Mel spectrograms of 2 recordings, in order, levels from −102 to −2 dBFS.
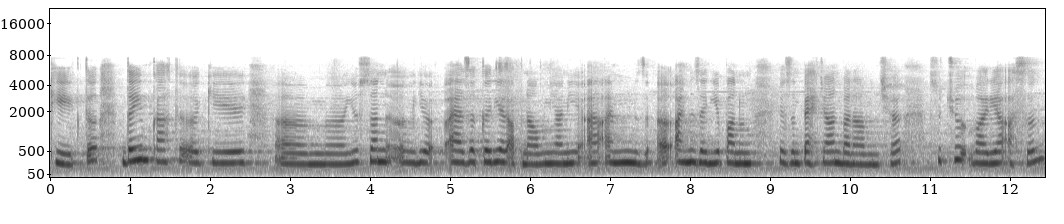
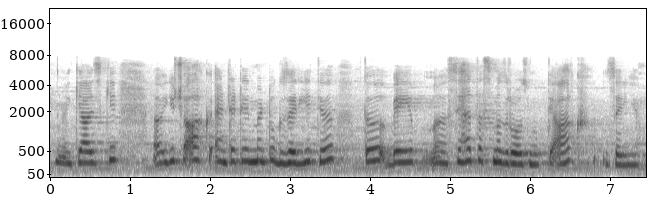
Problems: background sounds at intervals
